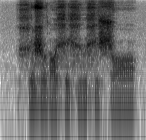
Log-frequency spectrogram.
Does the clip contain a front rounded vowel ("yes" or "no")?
yes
